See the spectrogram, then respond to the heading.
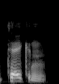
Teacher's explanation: go from k to n, and an elision of the vowel sound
